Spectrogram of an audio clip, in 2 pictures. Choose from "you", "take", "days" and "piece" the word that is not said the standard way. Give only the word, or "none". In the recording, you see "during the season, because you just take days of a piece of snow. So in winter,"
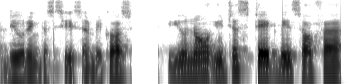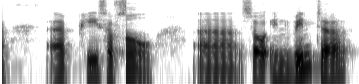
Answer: days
